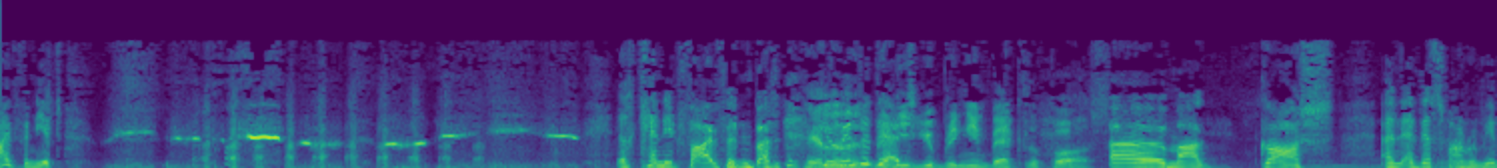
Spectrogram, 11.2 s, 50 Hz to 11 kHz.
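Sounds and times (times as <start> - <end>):
speech: 0.0 - 11.2
person whistling a bouncy radio theme tune: 0.8 - 4.4
laughter: 1.2 - 4.2, 5.2 - 6.8.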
